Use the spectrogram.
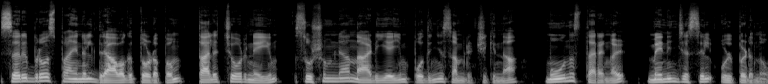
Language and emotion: Malayalam, neutral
